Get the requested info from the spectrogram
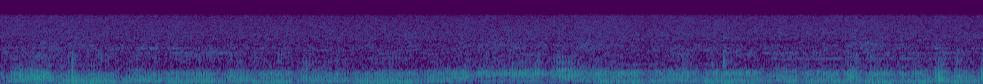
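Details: Domestic male cat purring after castration surgery at a veterinary practice in Wimbledon while a nurse gives him attention; a quiet, steady, low rumbling purr runs continuously with gentle pulsing, under a faint background hum.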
